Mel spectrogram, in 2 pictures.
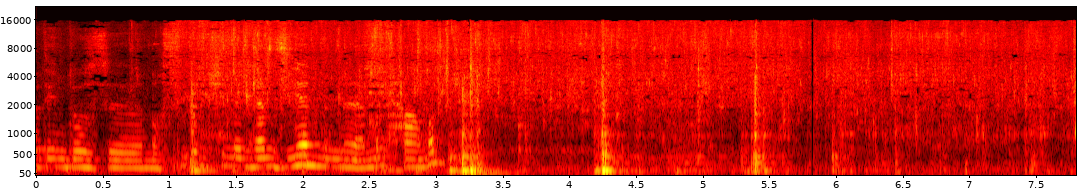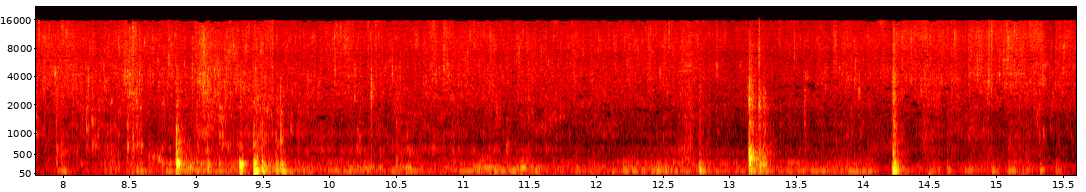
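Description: Water runs steadily from a tap into a colander.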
